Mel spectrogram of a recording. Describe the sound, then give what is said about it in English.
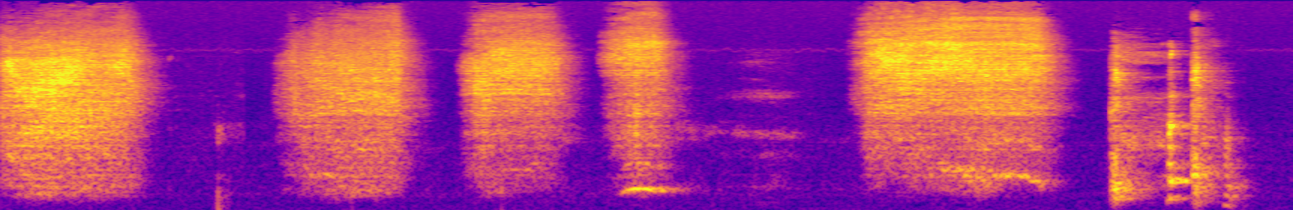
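Five or six harsh, breathy hacking coughs come in an uneven series, then a short gurgling burst of throat clearing as mucus is worked loose. No one talks. “I build up all that mucus and then I start strangling on it when it drips and I'm talking.”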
